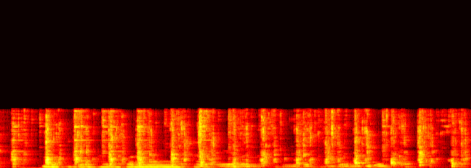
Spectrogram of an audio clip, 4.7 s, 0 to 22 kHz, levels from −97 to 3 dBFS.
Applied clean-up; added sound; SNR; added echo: classical method WPE with log-MMSE.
